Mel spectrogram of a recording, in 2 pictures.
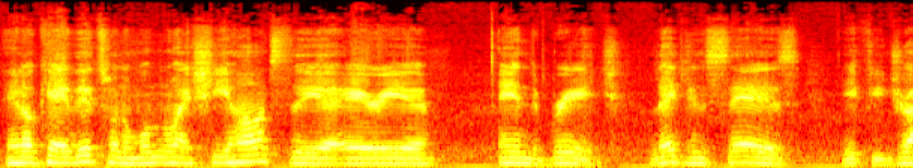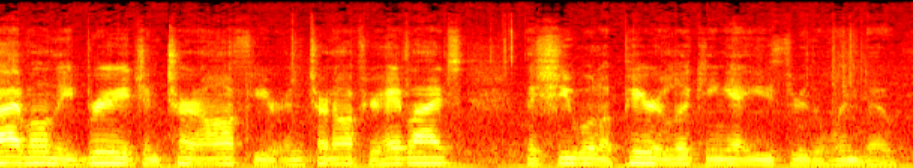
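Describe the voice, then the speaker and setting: A man's voice: mid-range voice, steady tone, normal speed, a bit bright. Blunt Texan man, noisy recording. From Texas, United States. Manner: blunt, profane, folksy. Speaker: podcast co-host. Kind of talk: casual ghost-story chat.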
